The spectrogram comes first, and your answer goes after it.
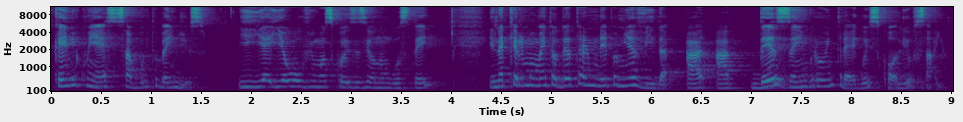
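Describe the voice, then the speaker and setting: A woman's voice: a little high, fairly quick, a little mellow. A Brazilian woman telling her sales career story in a playful way, laughing often and tagging lines with "né?". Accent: Brazilian Portuguese. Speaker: beauty sales director. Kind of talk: personal testimony vlog.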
